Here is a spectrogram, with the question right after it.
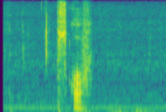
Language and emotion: Russian, neutral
